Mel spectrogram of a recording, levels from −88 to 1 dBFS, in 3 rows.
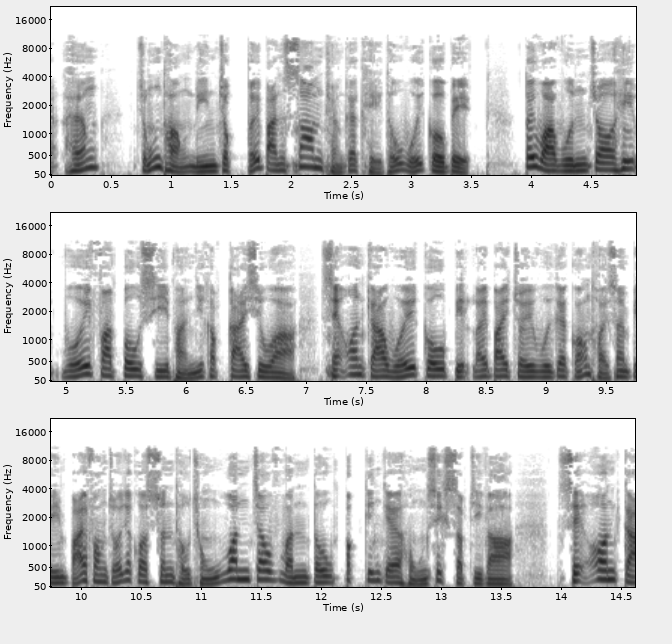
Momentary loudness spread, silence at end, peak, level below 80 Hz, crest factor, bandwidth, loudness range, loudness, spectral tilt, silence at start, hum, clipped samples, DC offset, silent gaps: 6 LU; 0 s; -2 dBFS; -44 dBFS; 18 dB; 11.5 kHz; 2 LU; -19 LUFS; -6.5 dB/octave; 0 s; none; under 0.1%; under 0.1%; none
